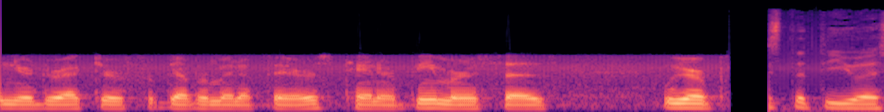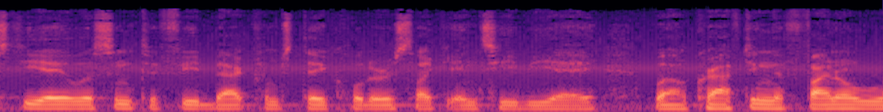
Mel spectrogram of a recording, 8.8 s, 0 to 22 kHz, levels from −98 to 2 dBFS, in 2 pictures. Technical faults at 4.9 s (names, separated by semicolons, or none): mains buzz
